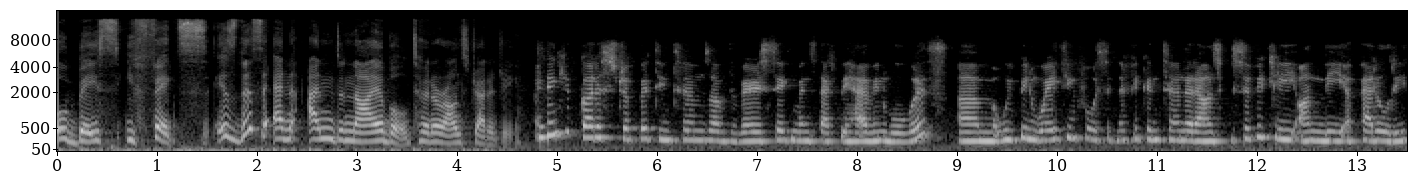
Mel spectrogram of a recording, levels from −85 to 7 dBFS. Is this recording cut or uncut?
cut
